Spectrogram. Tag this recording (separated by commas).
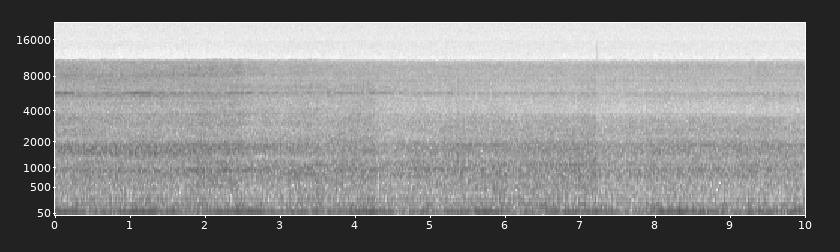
Vehicle, Boat, speedboat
